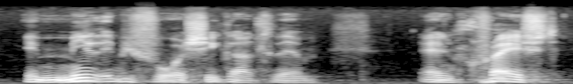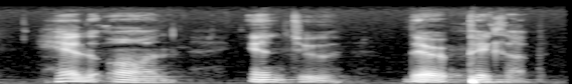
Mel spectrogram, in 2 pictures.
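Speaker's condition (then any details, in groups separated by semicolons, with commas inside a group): ALS; diagnosed about two years ago, late onset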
